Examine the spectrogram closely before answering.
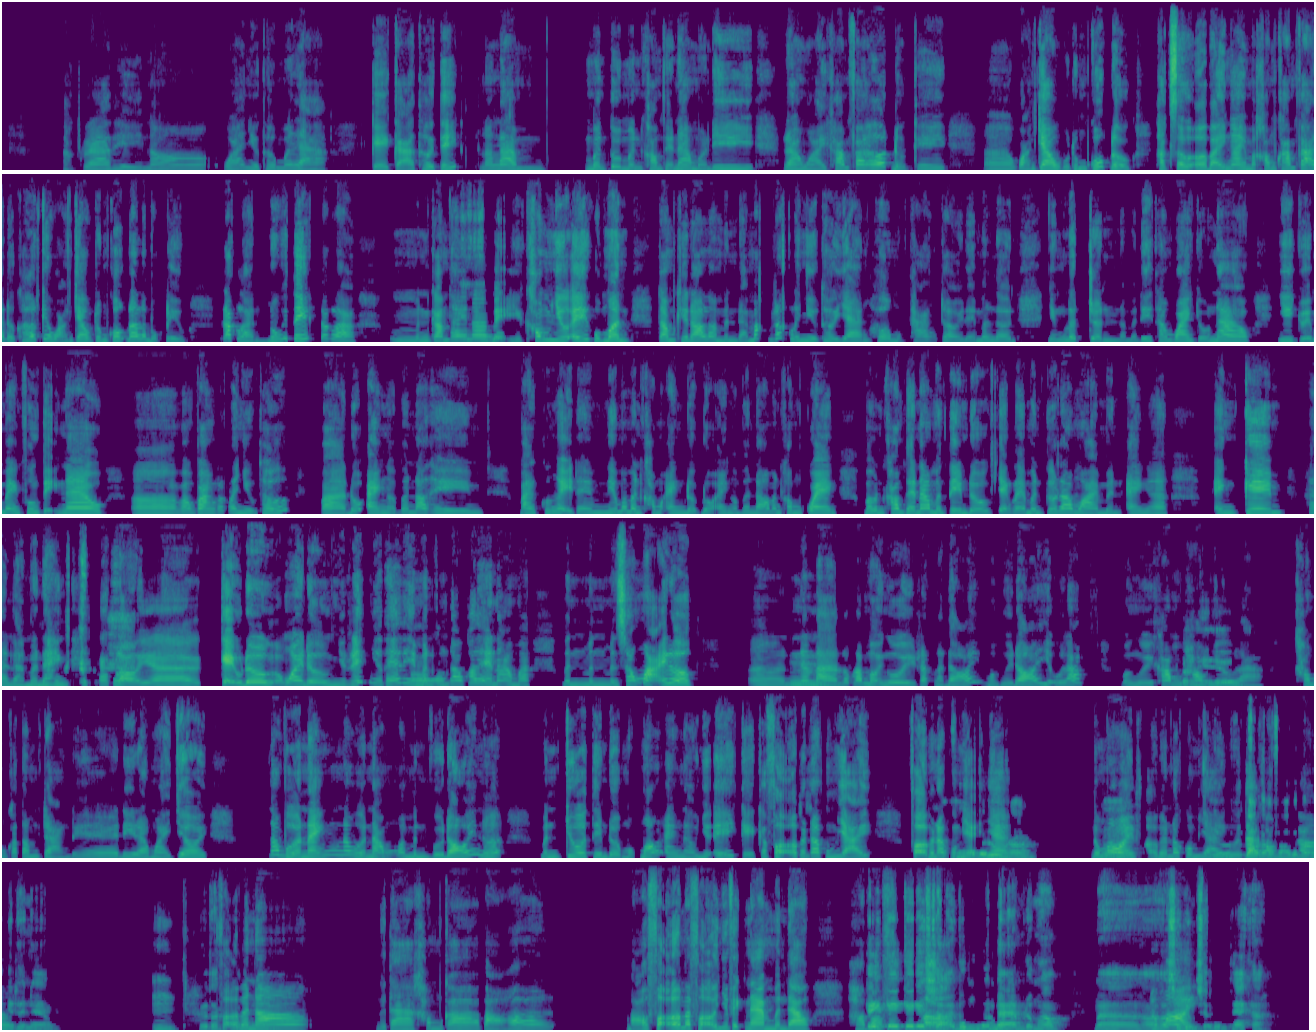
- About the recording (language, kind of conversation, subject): Vietnamese, podcast, Bạn đã từng có chuyến du lịch để đời chưa? Kể xem?
- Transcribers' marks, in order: other background noise; laugh; laughing while speaking: "mình ăn"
